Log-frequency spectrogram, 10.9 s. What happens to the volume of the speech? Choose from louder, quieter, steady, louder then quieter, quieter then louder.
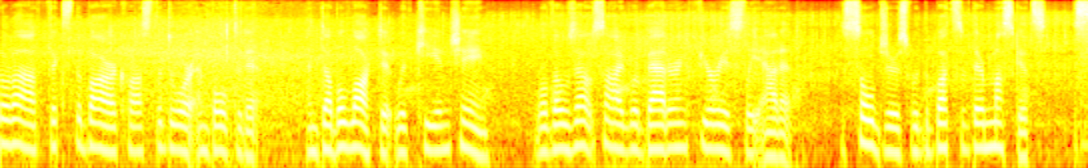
steady.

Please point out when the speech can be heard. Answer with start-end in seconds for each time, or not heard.
0.0-10.8.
